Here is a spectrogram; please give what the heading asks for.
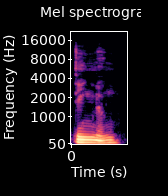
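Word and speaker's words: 狄龍: 띵릉. 그게 홍콩식으로 발음을 하면 정룡을 띵릉인데 그게 아랑드롱의 드롱.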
